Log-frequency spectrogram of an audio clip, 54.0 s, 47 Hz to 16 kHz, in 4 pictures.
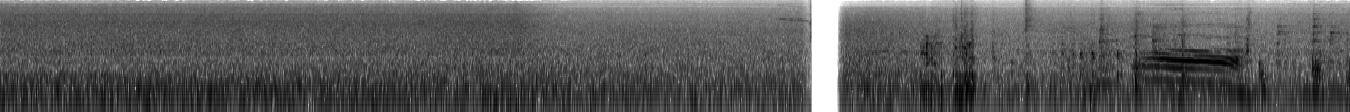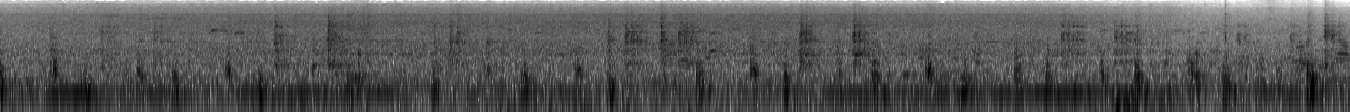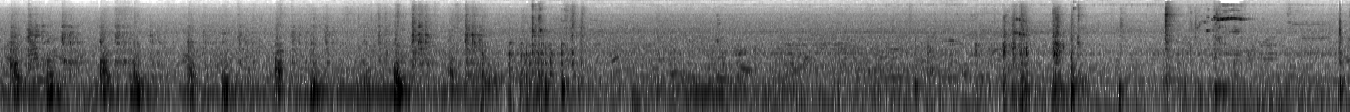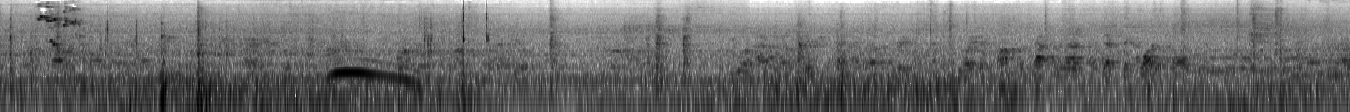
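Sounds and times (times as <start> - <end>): coaster sled rolling hum: 0.0 - 54.0
wheels clicking and rattling: 9.0 - 53.8.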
